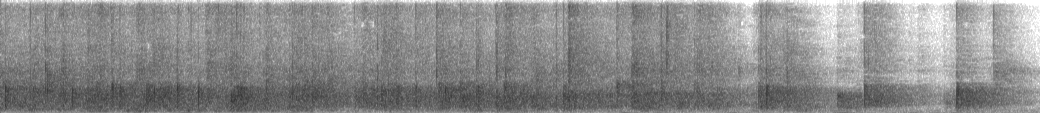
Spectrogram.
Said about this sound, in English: Let's clap to the Lord.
